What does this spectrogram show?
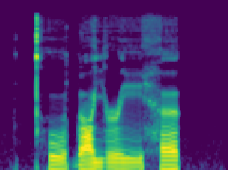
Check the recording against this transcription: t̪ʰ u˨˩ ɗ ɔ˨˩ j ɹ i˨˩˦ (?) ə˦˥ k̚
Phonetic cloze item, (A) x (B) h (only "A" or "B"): B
